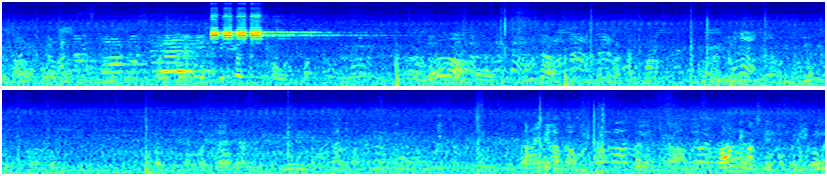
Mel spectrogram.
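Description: Young men call out to each other from a distance across an open field.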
